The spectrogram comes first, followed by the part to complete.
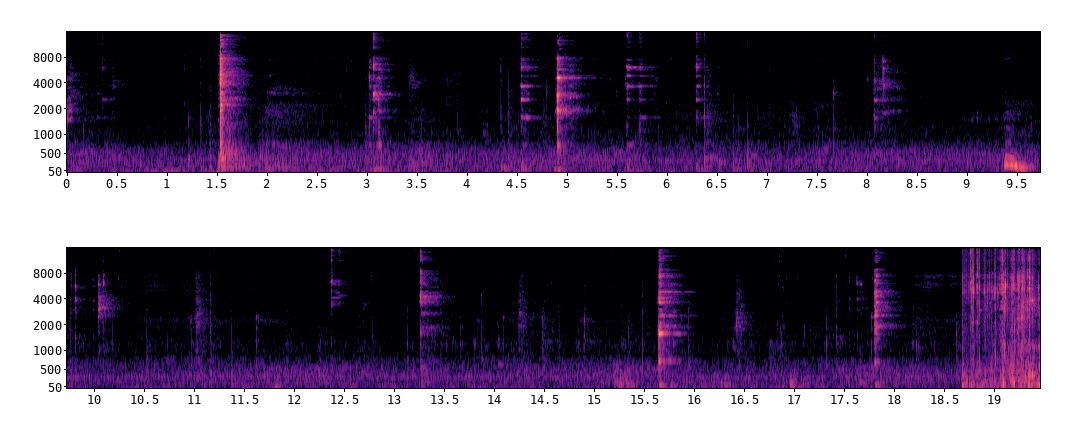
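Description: Metal fork and spoon clinking and scraping against a plate of rice as someone eats, in scattered sharp taps a second or two apart.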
